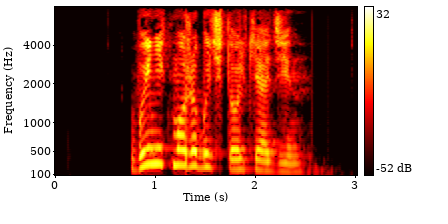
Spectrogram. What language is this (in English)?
Belarusian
